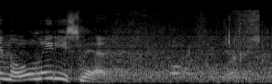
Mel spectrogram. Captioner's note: speaking French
